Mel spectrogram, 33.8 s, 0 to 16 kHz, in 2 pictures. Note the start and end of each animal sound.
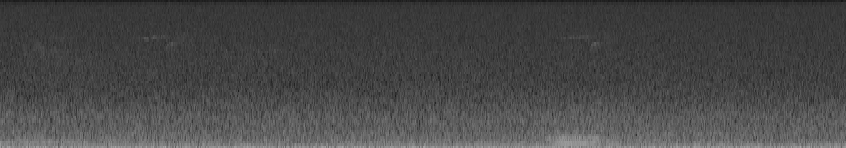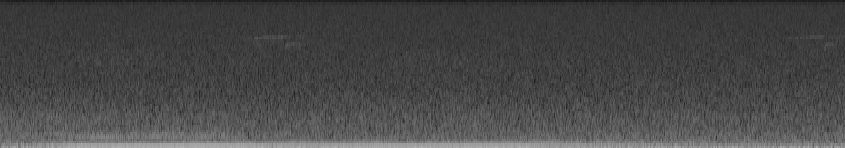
[2.67, 3.74] Black-throated Green Warbler (Setophaga virens)
[11.08, 12.18] Black-throated Green Warbler (Setophaga virens)
[21.74, 23.25] Black-throated Green Warbler (Setophaga virens)
[32.77, 33.83] Black-throated Green Warbler (Setophaga virens)

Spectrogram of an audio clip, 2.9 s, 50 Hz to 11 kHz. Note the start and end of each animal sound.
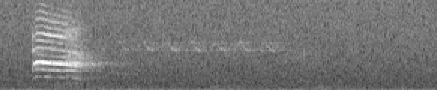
[0.09, 0.72] Blue Jay (Cyanocitta cristata)
[0.53, 2.38] Mourning Dove (Zenaida macroura)
[0.72, 2.04] Yellow-rumped Warbler (Setophaga coronata)

